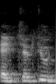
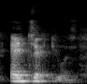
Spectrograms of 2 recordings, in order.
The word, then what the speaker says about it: adjective: और यहाँ आप एक चीज़ याद रखिए प्रोनाउंसिएशन के एतबार से, वो ये है कि ADJECTIVE, यहाँ डी साइलेंट रहता है। तो गलती में, चूंकि इंग्लिश हमारी मदर टंग नहीं है, हम एडजेक्टिव पढ़ते हैं, तो एडजेक्टिव इसका सही प्रोनाउंसिएशन नहीं है, इसका सही तलफ़ुज़ है एडजेक्टिव, डी साइलेंट करके।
